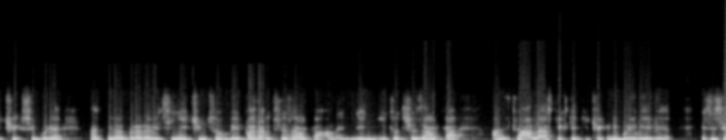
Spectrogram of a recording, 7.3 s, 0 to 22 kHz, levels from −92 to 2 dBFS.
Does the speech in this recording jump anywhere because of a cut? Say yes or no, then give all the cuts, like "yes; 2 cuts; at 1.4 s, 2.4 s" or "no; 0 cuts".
yes; 2 cuts; at 2.6 s, 5.7 s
